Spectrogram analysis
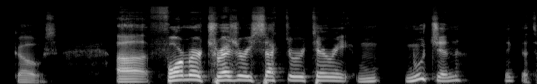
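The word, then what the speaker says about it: Mnuchin: uh where that goes uh former treasury secretary muchin that's how you pronounce his name is out talking about his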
